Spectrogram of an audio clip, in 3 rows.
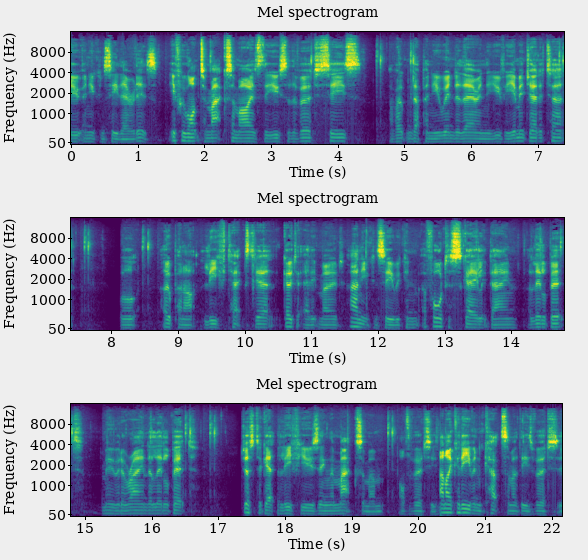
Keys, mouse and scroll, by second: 2.1 click, 5.7 scroll up 1, 6.2 scroll down 1, 7.3 click, 8.6-9.1 scroll down 1, 9.1 scroll up 1, 11.5 Tab, 11.7 s, 14.7 click, 15.5 g, 16.5 click, 16.7 s, 16.8 click, 18.8 g, 19.5 click, 22.0 Tab.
